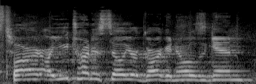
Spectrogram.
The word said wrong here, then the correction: Gorgonites: It's pronounced Gorgonites. It's disgraceful to pronounce it wrong.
